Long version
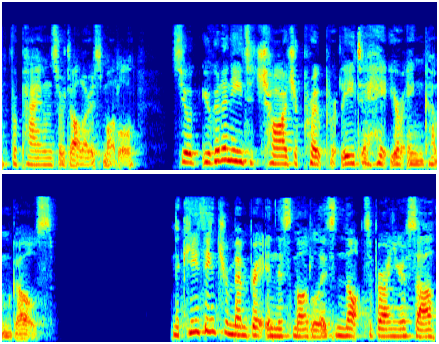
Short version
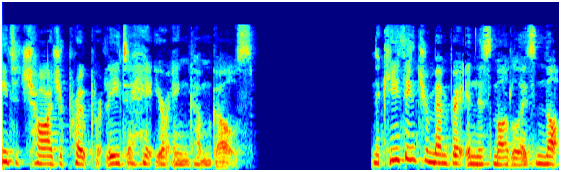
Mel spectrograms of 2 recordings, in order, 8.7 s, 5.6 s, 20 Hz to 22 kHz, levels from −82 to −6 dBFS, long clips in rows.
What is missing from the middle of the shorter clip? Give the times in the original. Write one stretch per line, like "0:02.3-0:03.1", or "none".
none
